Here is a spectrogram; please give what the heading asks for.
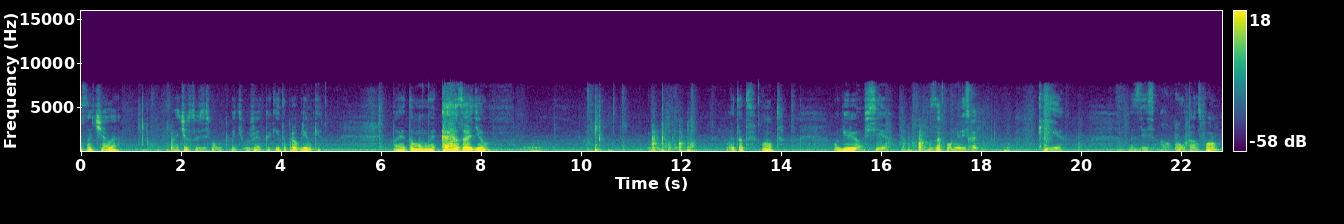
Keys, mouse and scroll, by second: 0.0 click, 1.1 a, 4.6-6.8 drag, 10.2 \, 11.5 Tab, 13.3-16.3 drag, 17.8 Tab, 18.8 Tab, 19.1 Tab, 22.7-22.8 middle drag.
